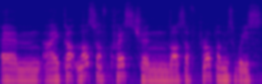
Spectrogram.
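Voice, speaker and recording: A man's dark, mellow tone with a Chinese accent. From China. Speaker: medical student. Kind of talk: tutorial. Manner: halting.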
